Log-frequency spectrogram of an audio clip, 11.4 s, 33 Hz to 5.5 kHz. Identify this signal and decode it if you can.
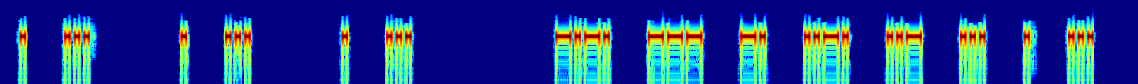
Morse code, heard as a keyed tone, about 25 wpm, spaced as for 15 wpm, 600 Hz. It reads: ES ES ES CONFUSES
